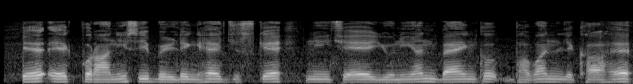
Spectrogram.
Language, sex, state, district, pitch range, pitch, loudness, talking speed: Kumaoni, male, Uttarakhand, Uttarkashi, 115-130 Hz, 120 Hz, -23 LUFS, 125 wpm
